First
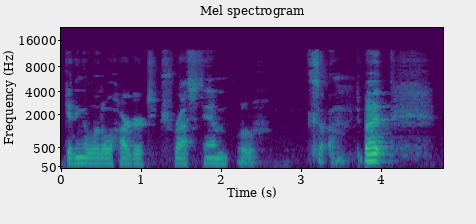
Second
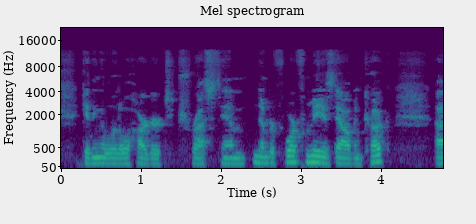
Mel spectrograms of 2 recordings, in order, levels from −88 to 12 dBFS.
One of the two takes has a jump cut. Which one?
first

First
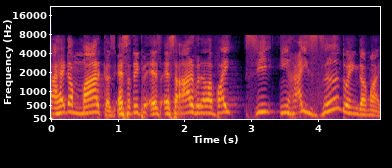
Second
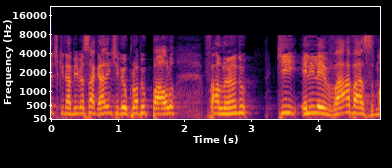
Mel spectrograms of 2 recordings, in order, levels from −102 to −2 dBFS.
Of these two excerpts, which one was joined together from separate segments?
first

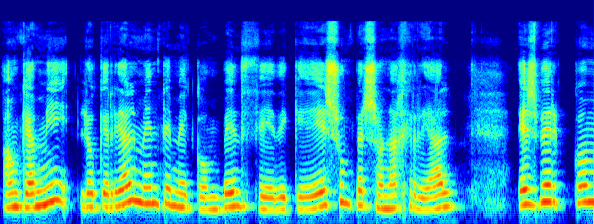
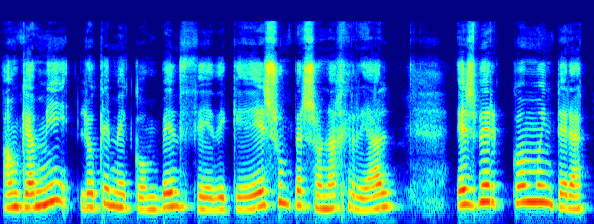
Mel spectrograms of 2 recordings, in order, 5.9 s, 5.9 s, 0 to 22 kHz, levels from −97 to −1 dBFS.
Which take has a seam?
second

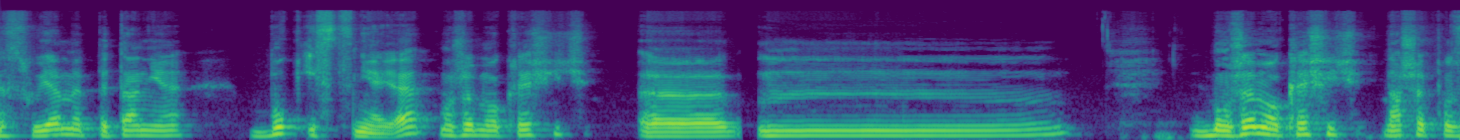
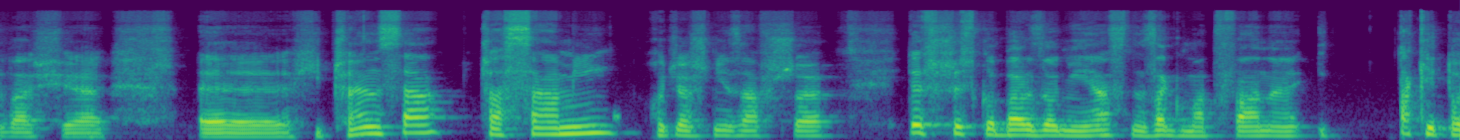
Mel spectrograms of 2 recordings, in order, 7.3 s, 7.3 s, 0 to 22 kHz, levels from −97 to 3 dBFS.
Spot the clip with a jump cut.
first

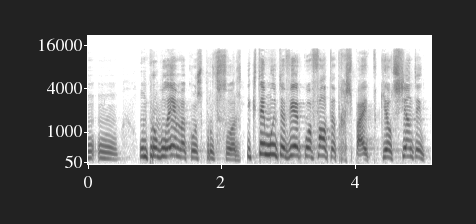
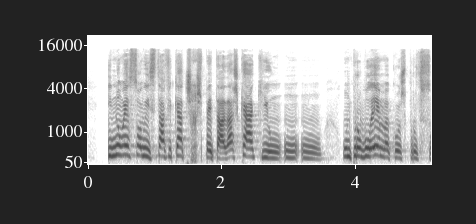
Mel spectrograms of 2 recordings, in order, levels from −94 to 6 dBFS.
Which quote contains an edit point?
first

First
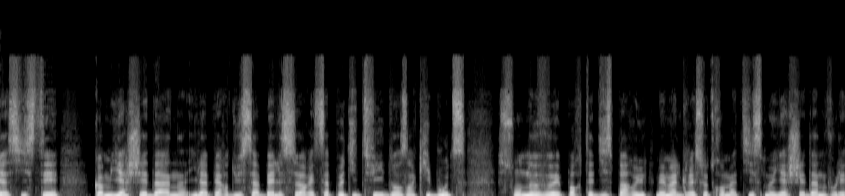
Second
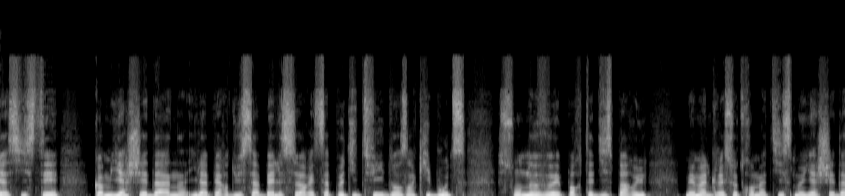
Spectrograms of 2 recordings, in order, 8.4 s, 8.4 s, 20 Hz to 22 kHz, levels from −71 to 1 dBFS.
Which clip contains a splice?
first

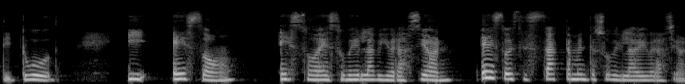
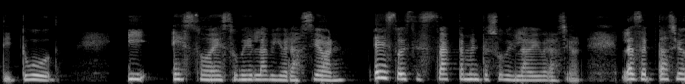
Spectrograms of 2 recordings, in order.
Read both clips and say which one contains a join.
second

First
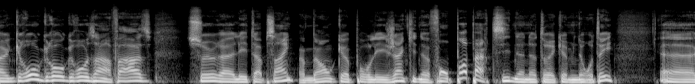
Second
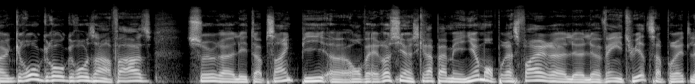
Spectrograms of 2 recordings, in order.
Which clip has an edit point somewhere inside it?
first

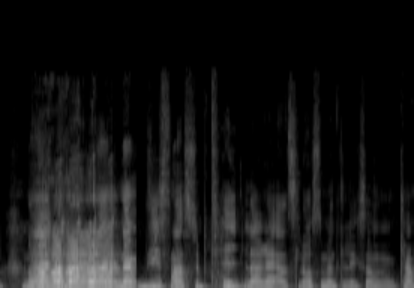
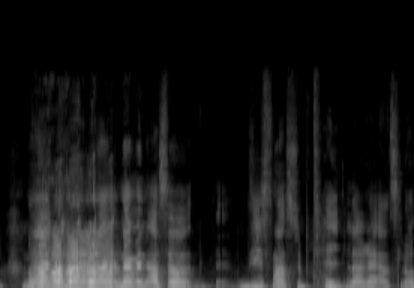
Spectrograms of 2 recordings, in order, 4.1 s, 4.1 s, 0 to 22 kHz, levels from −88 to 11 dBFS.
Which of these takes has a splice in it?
first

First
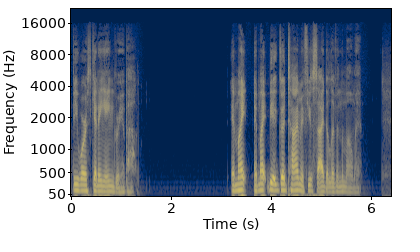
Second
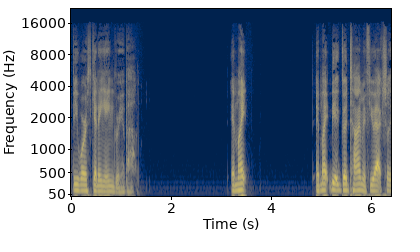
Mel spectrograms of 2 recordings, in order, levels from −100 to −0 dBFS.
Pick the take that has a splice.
first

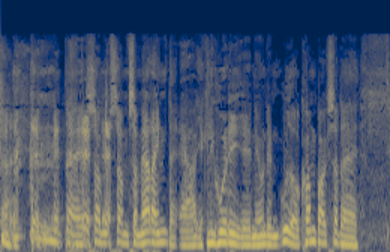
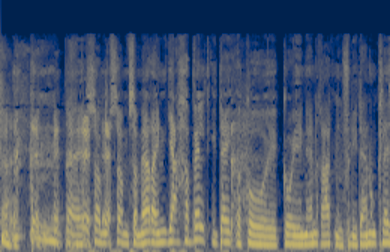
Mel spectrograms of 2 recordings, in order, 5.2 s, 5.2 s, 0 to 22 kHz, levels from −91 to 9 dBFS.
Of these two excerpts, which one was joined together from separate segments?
first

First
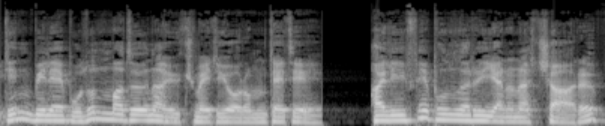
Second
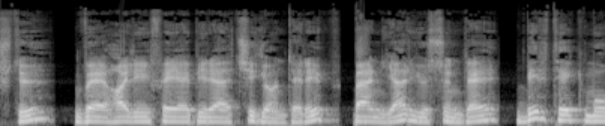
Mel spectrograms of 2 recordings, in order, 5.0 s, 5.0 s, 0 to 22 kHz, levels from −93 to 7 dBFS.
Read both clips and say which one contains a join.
second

